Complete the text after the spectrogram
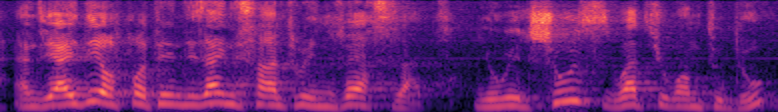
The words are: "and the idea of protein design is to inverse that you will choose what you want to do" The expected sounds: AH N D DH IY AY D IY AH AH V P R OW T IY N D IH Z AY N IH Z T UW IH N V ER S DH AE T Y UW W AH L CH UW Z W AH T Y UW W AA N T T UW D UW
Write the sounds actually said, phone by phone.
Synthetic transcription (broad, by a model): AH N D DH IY AY D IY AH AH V P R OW T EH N D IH Z AY N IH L T UW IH N V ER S DH AE T Y UW W AH L CH UW Z W AH T Y UW W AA N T T UW D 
